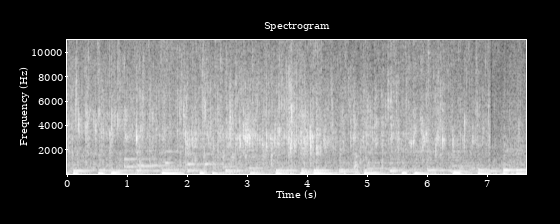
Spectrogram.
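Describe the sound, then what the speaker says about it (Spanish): Fish cakes fry in hot oil in a pan, a steady close sizzle with crackling spatter running unbroken and alone throughout. "Vamos a freírla al mismo tiempo del otro lado, de 1 a 2 minutos."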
